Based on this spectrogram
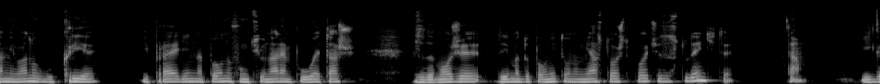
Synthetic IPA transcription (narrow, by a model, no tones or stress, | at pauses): amilˠanofɡokɾiɛ | ipɾaviɛd̪inːɐpɤlˠnofuŋk̚t̪sionalɛnpolˠuɛt̪aʃ | zɐd̪ɐmɔʒɛd̪ɐiməd̪opɐlˠnit̪ɛlˠnomjast̪oɔʃt̪ɛ̥pɔvɛt͡ʃɛzɐst̪ud̪ɛnt̪i̥t̪ʰɛ̰ | t̪a̰m | iɡ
